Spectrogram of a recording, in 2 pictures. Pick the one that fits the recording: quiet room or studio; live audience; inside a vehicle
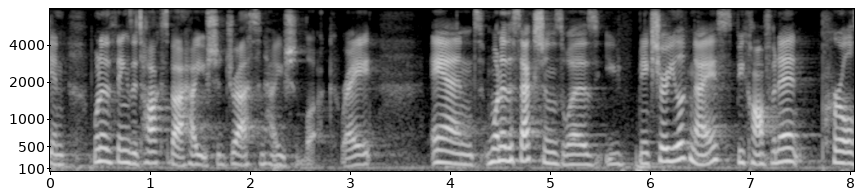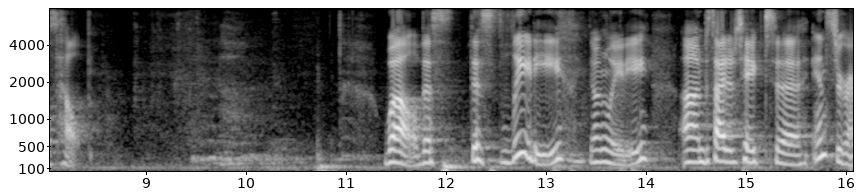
live audience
